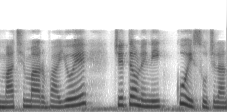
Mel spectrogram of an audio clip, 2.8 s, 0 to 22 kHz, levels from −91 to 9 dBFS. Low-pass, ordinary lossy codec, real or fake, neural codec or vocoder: 7.2 kHz; none; fake; codec, 24 kHz, 0.9 kbps, WavTokenizer, large speech release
